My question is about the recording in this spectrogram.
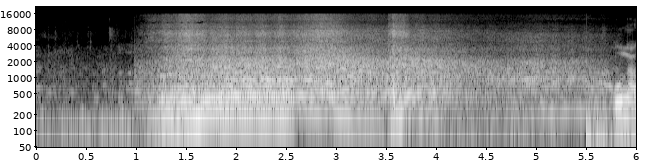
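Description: Car engine revved hard about a second in, held high for a second or so, then let fall, followed by a second, shorter rev near the end.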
